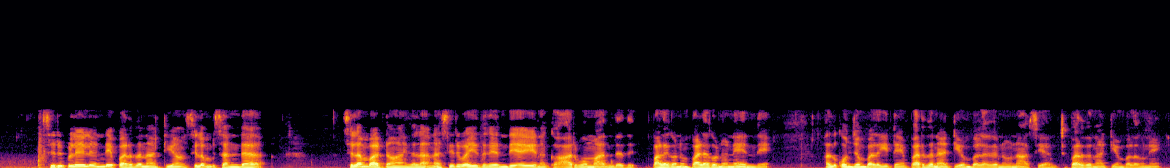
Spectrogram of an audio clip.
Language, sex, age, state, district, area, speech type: Tamil, female, 60+, Tamil Nadu, Madurai, urban, spontaneous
